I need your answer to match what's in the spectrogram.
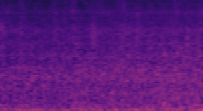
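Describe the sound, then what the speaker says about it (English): Hard rain pouring steadily in a dense, even broadband hiss, close and loud throughout the short stretch, with no voices. "Ah, it's raining."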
